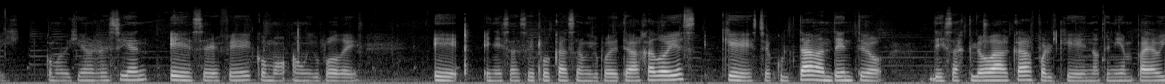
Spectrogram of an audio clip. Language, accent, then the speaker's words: Spanish; Argentina; ya que nos define a nosotros como argentinos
